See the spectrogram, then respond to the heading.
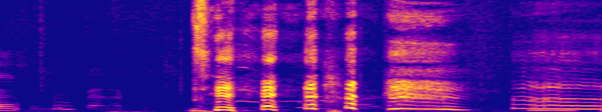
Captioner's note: laughs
